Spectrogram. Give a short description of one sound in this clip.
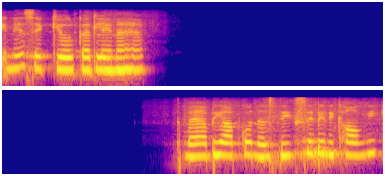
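A woman speaks close by, with animation.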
